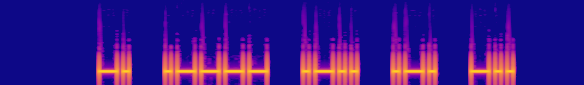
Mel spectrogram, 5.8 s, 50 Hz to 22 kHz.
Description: Morse code, heard as a keyed tone, about 19 wpm, spaced as for 14 wpm, 700 Hz. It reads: N1LRD
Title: 082 Lesson 14g - Number 2 - Call Signs 20wpm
